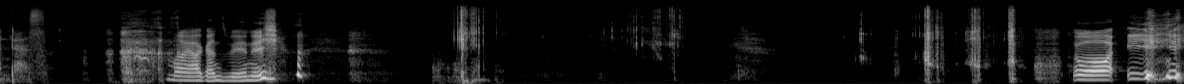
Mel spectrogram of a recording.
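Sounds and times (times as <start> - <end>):
speech: 1.2 - 2.9, 10.9 - 11.8
chewing cheese: 4.6 - 6.9, 8.4 - 10.4.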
